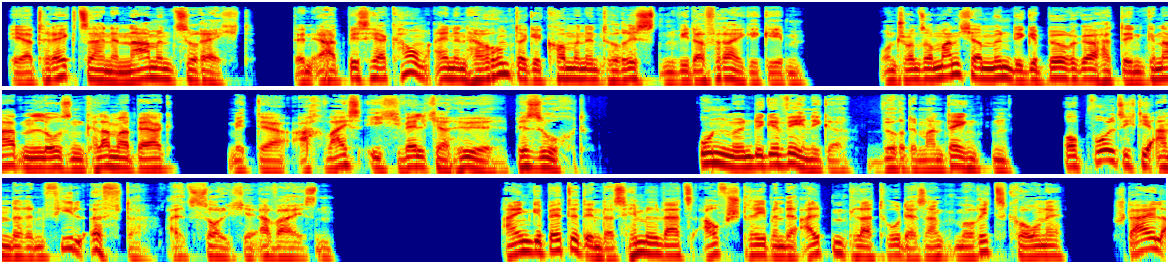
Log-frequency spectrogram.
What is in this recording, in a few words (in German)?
kommentar neutral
